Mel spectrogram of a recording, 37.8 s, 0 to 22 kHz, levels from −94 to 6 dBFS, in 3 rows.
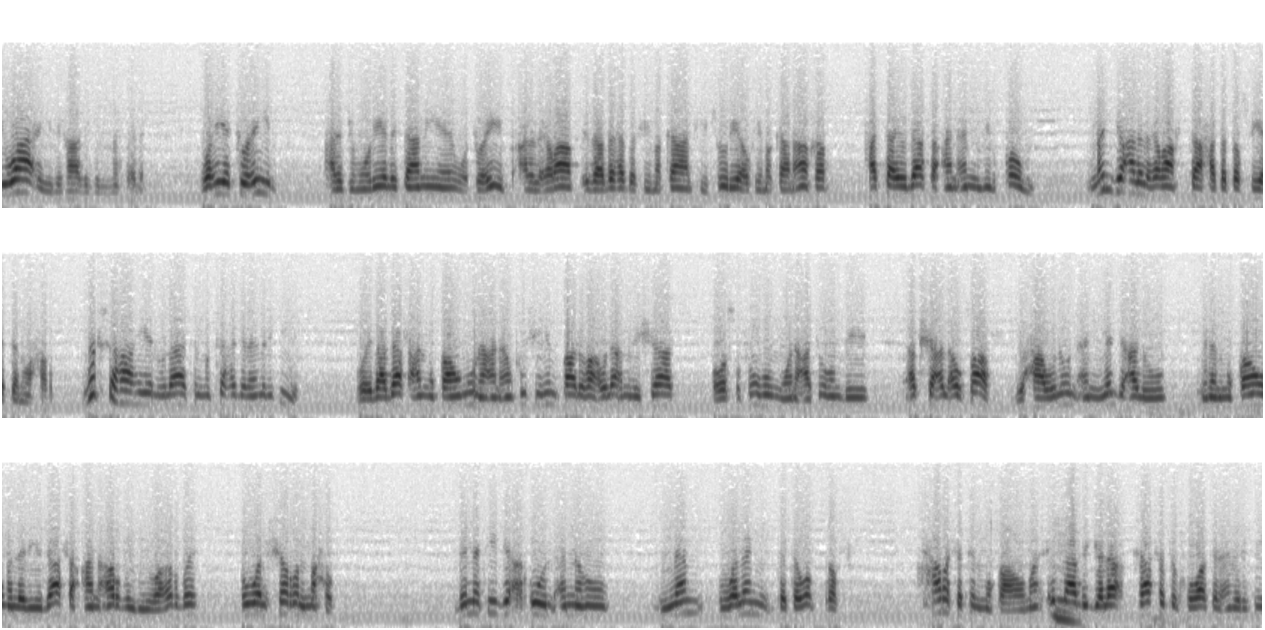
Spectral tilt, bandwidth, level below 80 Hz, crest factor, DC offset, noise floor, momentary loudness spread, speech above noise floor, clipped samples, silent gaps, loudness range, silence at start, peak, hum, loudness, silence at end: -7.5 dB/octave; 10.5 kHz; -64 dBFS; 18 dB; under 0.1%; -56 dBFS; 12 LU; 35 dB; under 0.1%; none; 4 LU; 0 s; -4 dBFS; 50 Hz at -60 dBFS; -22 LUFS; 0 s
